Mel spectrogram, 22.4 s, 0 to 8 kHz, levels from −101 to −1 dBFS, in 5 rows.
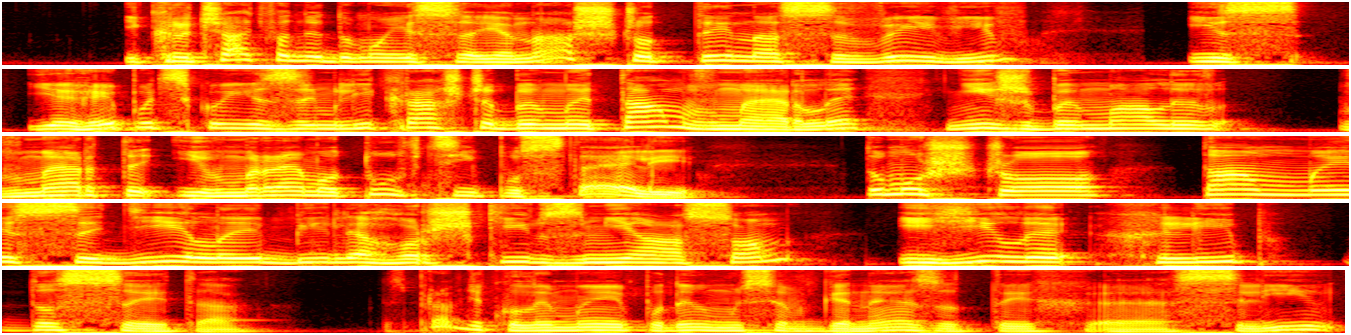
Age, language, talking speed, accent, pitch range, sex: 20-39, Ukrainian, 135 wpm, native, 130-200 Hz, male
